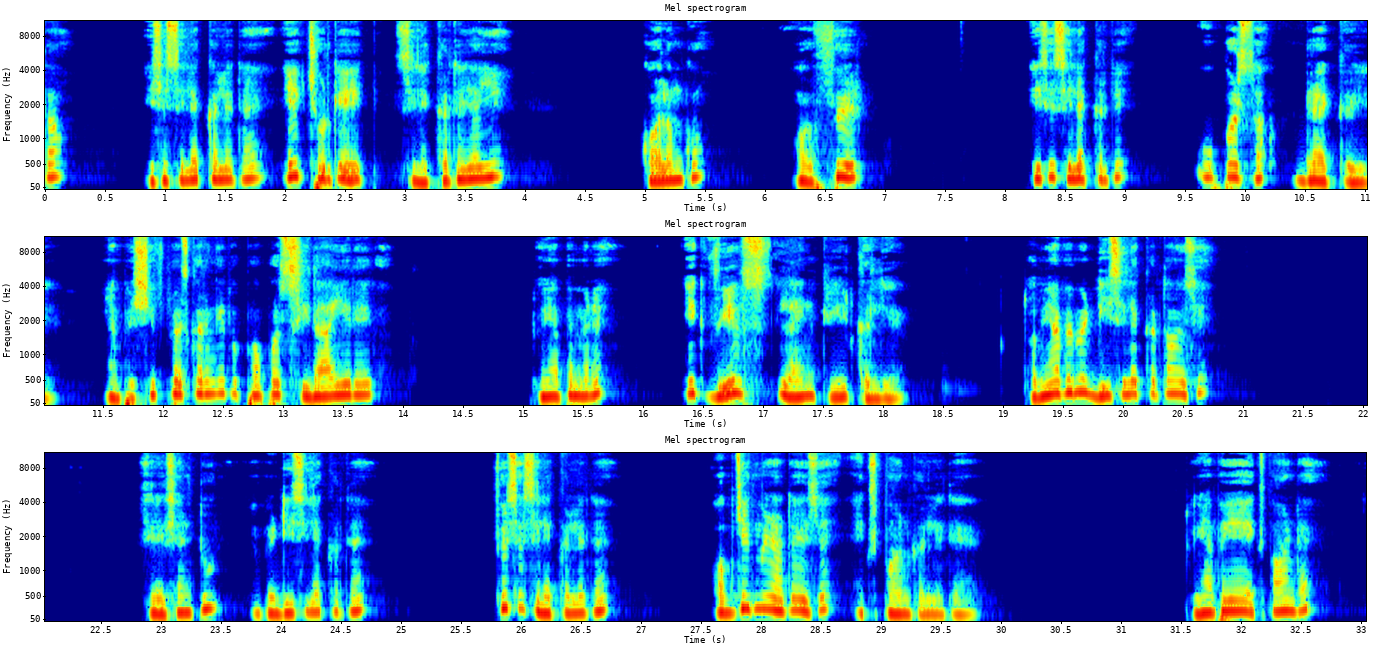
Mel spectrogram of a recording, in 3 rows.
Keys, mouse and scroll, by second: 1.6 shift+click, 3.7 shift+click, 6.8 shift+click, 24.2 double click.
